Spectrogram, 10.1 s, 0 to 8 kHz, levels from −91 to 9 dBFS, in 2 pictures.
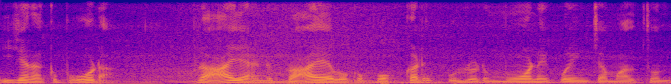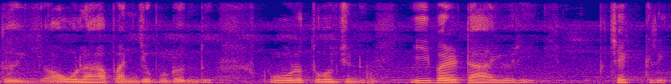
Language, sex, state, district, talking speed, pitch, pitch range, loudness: Tulu, male, Karnataka, Dakshina Kannada, 135 wpm, 140 Hz, 130-155 Hz, -21 LUFS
